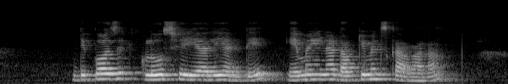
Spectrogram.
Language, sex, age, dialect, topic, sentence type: Telugu, female, 36-40, Utterandhra, banking, question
